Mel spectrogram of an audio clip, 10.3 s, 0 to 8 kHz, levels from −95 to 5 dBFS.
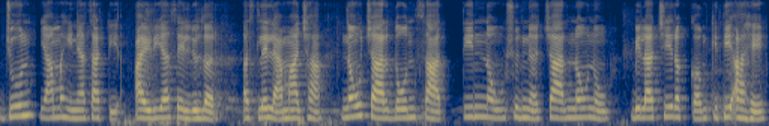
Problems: constant background noise, background conversations at intervals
